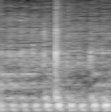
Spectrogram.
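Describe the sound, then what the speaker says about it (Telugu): A motorcycle starts close by and settles into a quick, even chug of engine pulses, brief and fairly quiet. "నా పక్కన బైక్ కూడా స్టార్ట్ అయింది"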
